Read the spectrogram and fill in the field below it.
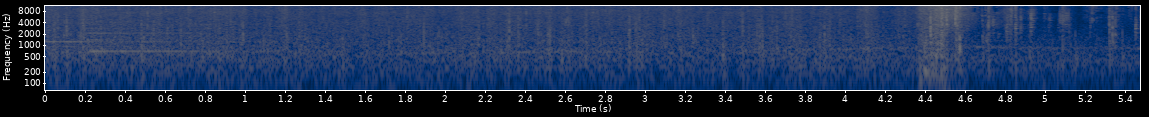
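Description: Wind rushes steadily past a gliding figure.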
